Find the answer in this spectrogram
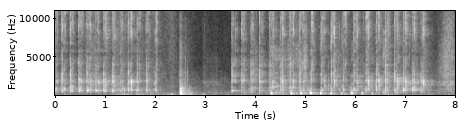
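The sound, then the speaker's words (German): A whole egg being whisked for brushing over a strudel, heard as fast, steady clinking taps of a whisk against a bowl in two runs separated by a brief pause. “ich verquirle hier noch schnell ein ganzes Ei.”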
